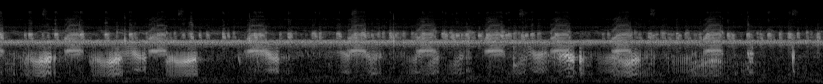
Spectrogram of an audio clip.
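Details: A chorus of frogs croaks in a swamp at night over a steady high insect-like trill.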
